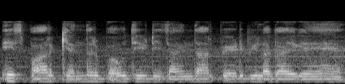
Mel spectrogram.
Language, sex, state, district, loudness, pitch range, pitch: Hindi, male, Rajasthan, Jaipur, -18 LUFS, 125-135 Hz, 130 Hz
